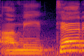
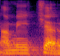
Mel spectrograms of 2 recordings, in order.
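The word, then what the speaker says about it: amateur: नहीं हमारा आंसर होगा अमिटर शब्द का एक और उच्चारण है अमिचर भी तो अमिटर कहे या अमिचर अर्थ है वो व्यक्ति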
